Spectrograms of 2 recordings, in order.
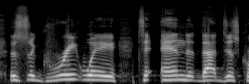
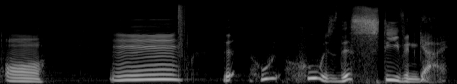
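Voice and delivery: much softer, muttered mock confusion; mock puzzled crowd; 9 dB quieter, slower than usual. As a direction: play the baffled, irritated crowd quietly. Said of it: "they're almost like".

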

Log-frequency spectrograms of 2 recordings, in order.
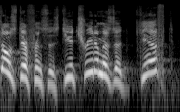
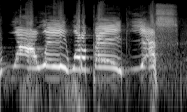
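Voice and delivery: much higher, louder hammed-up wowee; joyful astonishment; 11 semitones higher, 7 dB louder, much slower than usual. Pastor voicing Adam seeing Eve: hammed-up joyful whoop. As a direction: whoop it out like a smitten man. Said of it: "What Adam really said was".

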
